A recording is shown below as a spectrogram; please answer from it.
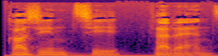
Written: Kazinczy Ferenc

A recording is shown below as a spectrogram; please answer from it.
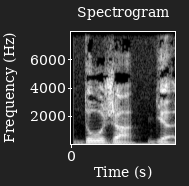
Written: Dozsa Gyoergy

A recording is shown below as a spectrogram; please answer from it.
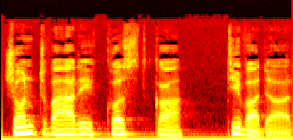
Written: Csontvary Kosztka Tivadar

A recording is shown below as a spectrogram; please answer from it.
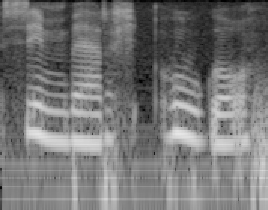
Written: Simberg Hugo

